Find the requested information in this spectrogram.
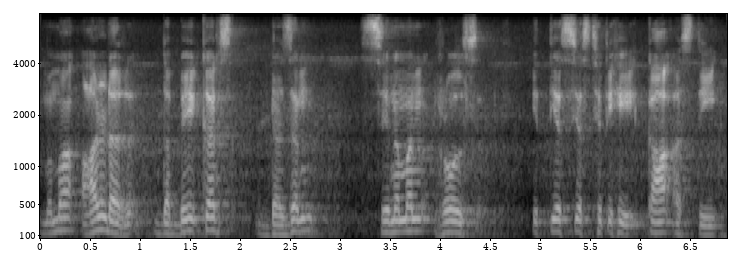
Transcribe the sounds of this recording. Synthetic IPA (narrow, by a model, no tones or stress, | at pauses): mɐmaʔaːɾɖɐɾd̪ɐbeːkɐɾsɖɐzɐn | sinɐmɐnɾoːls | it̪jɐsjɐst̪ʰit̪iɦikaːʔɐst̪i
